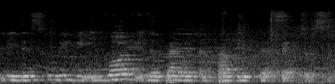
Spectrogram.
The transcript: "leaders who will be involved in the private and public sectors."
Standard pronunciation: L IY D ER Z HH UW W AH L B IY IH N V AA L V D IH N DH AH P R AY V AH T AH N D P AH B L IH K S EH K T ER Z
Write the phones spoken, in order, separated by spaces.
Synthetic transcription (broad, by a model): L IY D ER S HH UW W AH L B IY IH N V AA L V D IH N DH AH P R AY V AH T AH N P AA B L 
